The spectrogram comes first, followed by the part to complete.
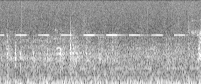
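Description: A high electronic beep that keeps coming and going at one pitch, over a steady low background rumble.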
